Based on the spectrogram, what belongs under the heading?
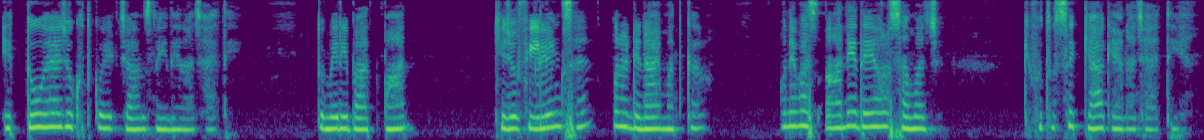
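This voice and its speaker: A caring young best friend with a high voice who speaks frankly and coaxingly, read by a woman narrator. Her tone is mellow rather than bright. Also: steady tone, normal speed, husky, dry recording. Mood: advising. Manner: coaxing, advising.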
